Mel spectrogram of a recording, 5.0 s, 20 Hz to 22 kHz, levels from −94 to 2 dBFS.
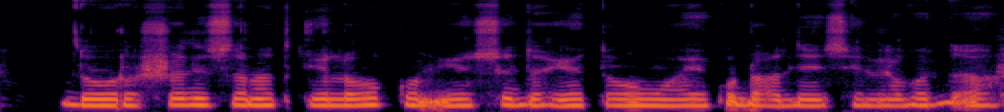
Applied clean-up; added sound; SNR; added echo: neural mask model Resemble Enhance denoiser.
